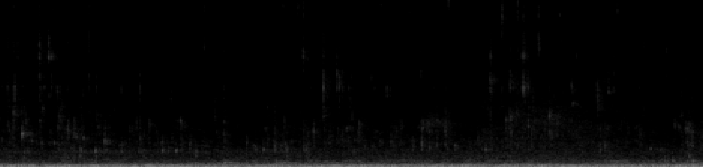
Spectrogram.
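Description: Water poured into a small plant jar filled with LECA clay pebbles, a quiet, steady pouring and dripping trickle lasting several seconds, faint and unbroken, with no voices.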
